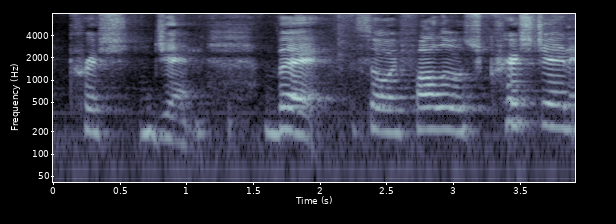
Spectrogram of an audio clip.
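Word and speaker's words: Krisjen: And it's spelled K R I S J E N. Christian.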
